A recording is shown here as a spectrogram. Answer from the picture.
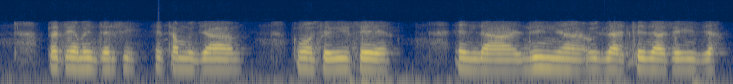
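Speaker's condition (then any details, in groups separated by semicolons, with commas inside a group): Amyotrophic lateral sclerosis; still able to attempt climb of Picu Urriellu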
